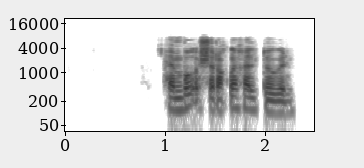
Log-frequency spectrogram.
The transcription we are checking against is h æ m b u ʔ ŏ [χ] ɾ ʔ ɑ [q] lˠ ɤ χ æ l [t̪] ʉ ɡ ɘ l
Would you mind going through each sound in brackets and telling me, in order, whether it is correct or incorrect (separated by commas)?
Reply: incorrect, correct, correct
